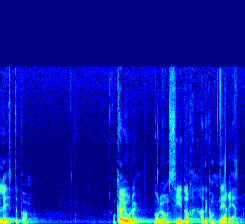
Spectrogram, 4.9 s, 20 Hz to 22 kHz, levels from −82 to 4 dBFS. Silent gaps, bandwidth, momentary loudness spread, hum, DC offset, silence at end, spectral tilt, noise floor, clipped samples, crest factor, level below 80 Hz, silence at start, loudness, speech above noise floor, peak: none; 15.5 kHz; 17 LU; none; under 0.1%; 0.05 s; -5.5 dB/octave; -59 dBFS; under 0.1%; 20 dB; -72 dBFS; 0 s; -27 LUFS; 33 dB; -8 dBFS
